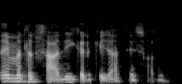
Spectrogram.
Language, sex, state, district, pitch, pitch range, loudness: Hindi, male, Bihar, Gopalganj, 135 Hz, 115-155 Hz, -23 LUFS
